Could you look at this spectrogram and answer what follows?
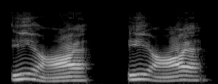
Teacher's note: আইনটা গলাটা চেপে পড়তে হবে।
